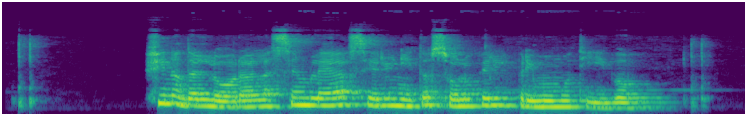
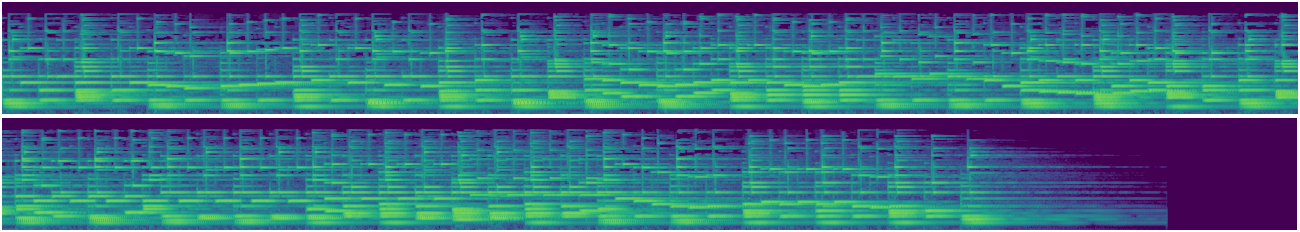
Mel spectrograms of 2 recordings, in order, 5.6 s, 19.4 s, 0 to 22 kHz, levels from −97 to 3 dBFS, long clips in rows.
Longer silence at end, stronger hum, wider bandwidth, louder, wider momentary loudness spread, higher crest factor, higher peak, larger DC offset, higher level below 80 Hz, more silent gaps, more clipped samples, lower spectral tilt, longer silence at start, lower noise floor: second, 0.6 s vs 2 s; neither; second, 9.2 kHz vs 15.5 kHz; first, -13 LUFS vs -16 LUFS; about the same, 6 LU vs 4 LU; about the same, 12 dB vs 16 dB; about the same, -2 dBFS vs -2 dBFS; neither; first, -62 dBFS vs -68 dBFS; neither; neither; first, -6 dB/octave vs -2 dB/octave; about the same, 0.1 s vs 0 s; first, -83 dBFS vs -57 dBFS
